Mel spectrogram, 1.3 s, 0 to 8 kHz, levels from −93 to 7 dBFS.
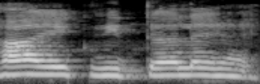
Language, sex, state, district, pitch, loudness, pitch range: Marathi, female, Maharashtra, Chandrapur, 220 Hz, -17 LUFS, 215-240 Hz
